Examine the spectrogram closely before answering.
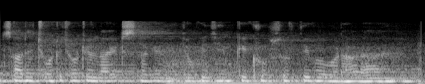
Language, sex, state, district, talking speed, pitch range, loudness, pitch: Hindi, male, Arunachal Pradesh, Lower Dibang Valley, 210 wpm, 150-165 Hz, -13 LUFS, 160 Hz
